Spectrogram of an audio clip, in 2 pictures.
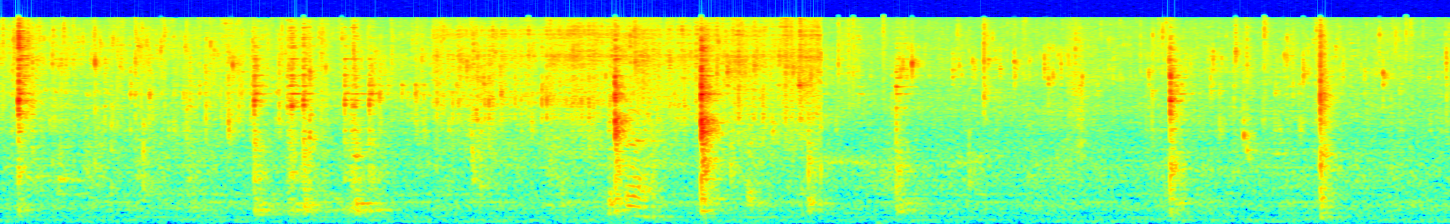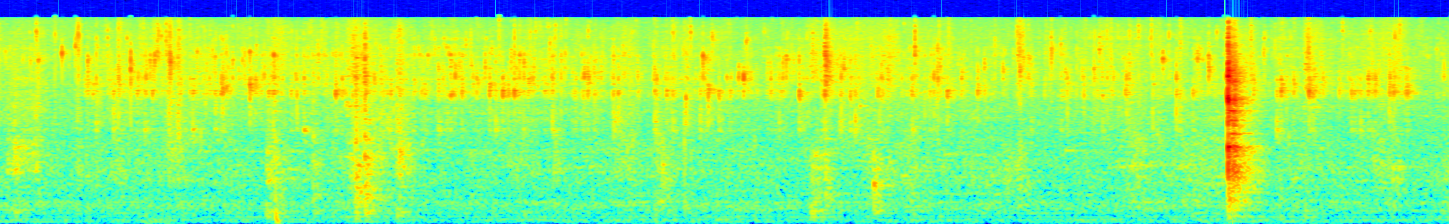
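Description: Scattered clinks and knocks of a steel spoon and pots being handled during stirring, over a faint steady hiss; one sharper metal knock near the end.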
